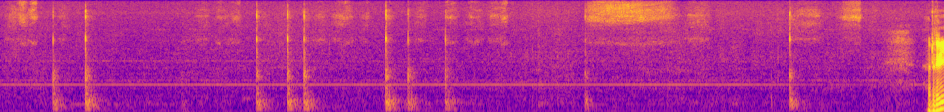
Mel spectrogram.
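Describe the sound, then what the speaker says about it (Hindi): Marker or chalk writing on a classroom board, a series of short scratchy strokes in irregular bursts, close and moderately loud over a steady low hum. "ऊपर लिख लेते हैं यहाँ पर रीट एलिजिबिलिटी"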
